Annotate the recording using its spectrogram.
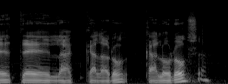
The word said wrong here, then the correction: calurosa: se, dice, lo dije bien. – Calurosa. Sí. Calurosa, Barranquilla.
